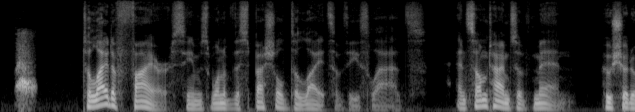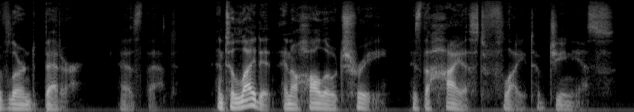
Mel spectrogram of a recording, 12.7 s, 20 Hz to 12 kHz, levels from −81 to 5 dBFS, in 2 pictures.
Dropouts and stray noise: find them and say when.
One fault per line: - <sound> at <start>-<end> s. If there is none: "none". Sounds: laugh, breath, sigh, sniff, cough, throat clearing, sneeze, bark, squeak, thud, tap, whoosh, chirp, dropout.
- whoosh at 0.1-0.4 s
